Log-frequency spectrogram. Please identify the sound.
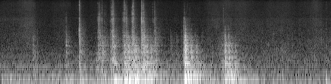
Locked Door
I really wanted to record the ambience in this room for you folks, but the door was locked. But I figured, you know, sometimes that happens. And it still makes a sound. So here we are.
